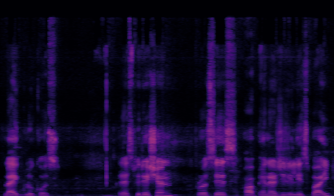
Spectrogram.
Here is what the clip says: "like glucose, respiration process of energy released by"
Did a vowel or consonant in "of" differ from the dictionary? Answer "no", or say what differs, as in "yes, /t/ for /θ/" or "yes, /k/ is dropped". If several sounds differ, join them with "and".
yes, /p/ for /v/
